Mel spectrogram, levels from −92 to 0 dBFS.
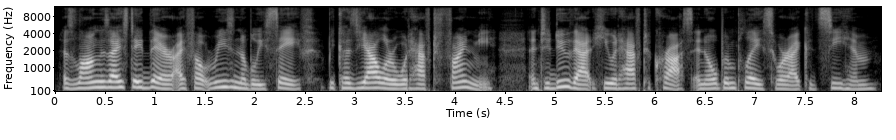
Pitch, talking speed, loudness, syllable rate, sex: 190 Hz, 245 wpm, -21 LUFS, 5.9 syllables/s, female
